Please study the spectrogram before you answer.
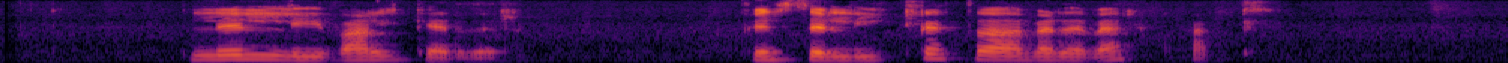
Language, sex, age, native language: Icelandic, female, 20-29, Icelandic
